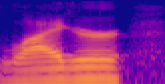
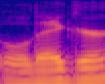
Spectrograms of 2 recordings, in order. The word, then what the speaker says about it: Liger: It's Liger, but a lot of people pronounce it Ligger. I'm like, how do you get Ligger? The I makes the I say I. That and it's very damn close to saying tiger.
